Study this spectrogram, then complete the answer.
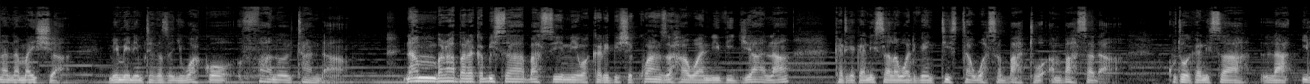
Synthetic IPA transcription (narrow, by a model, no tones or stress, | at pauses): nanamaiʃa̰ | miminim̩taŋɡazaʄiwakɔfanwɛltʰanda̰ | nam̩baɾaɓaɾakaɓisaɓasiniwakaɾiɓiʃɛkwanzahawaniviʄana | katikakanisalawadvɛntistawasabatɔʔa̰mbasaɗa̰ | kutɔkakanisalai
